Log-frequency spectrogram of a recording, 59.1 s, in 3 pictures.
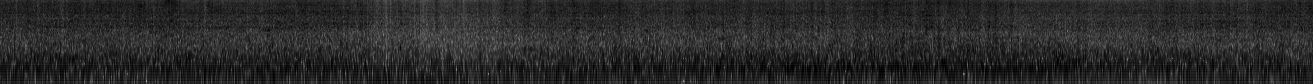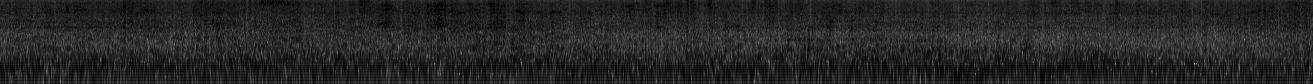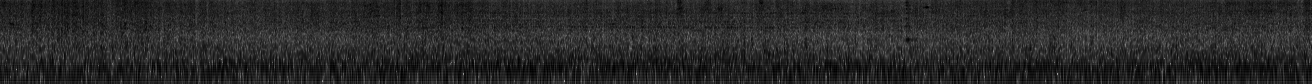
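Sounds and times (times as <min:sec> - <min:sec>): freight train wheels on rails: 0:00.0 - 0:59.0.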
